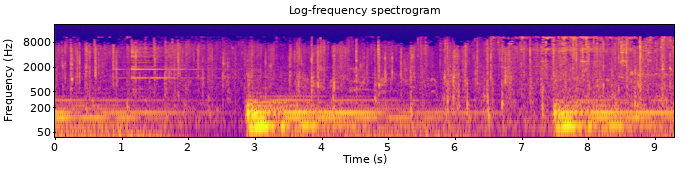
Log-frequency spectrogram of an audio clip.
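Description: A horse led by the reins walks past a church and along a dusty street lined with wooden houses, hooves clopping steadily in an even walking rhythm, with occasional heavier thuds and a low rumble underneath.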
